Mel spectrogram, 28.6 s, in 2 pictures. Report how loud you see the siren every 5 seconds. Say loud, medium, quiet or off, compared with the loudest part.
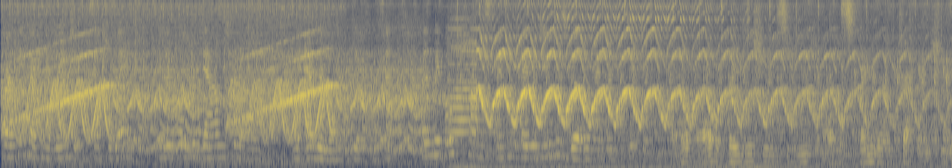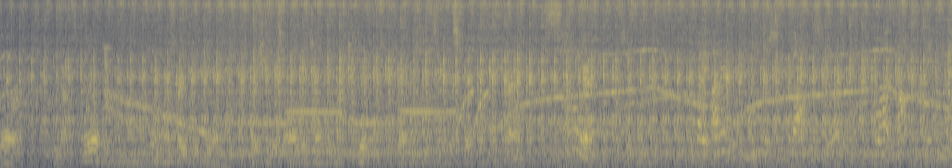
loud, loud, medium, quiet, quiet, quiet.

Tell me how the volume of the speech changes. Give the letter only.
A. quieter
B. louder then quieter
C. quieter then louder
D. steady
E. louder
D.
